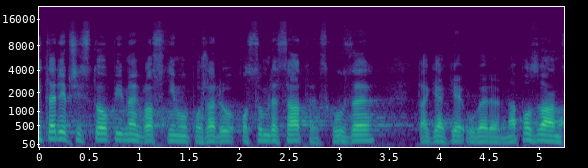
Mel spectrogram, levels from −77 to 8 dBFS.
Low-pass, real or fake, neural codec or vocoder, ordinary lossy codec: 14.4 kHz; fake; vocoder, 44.1 kHz, 128 mel bands every 256 samples, BigVGAN v2; Opus, 32 kbps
